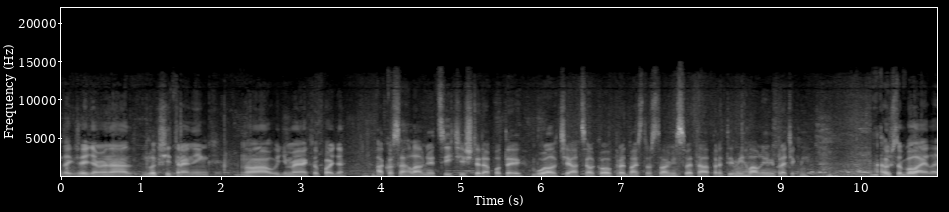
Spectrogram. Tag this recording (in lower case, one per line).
speech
